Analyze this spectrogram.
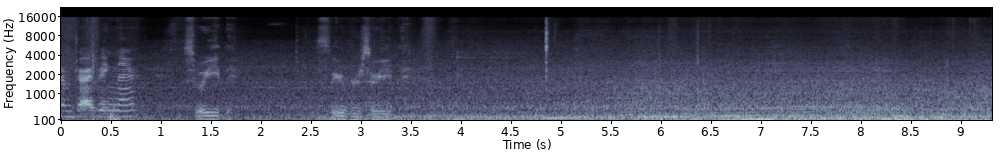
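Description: A car engine hums with steady road noise while driving.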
